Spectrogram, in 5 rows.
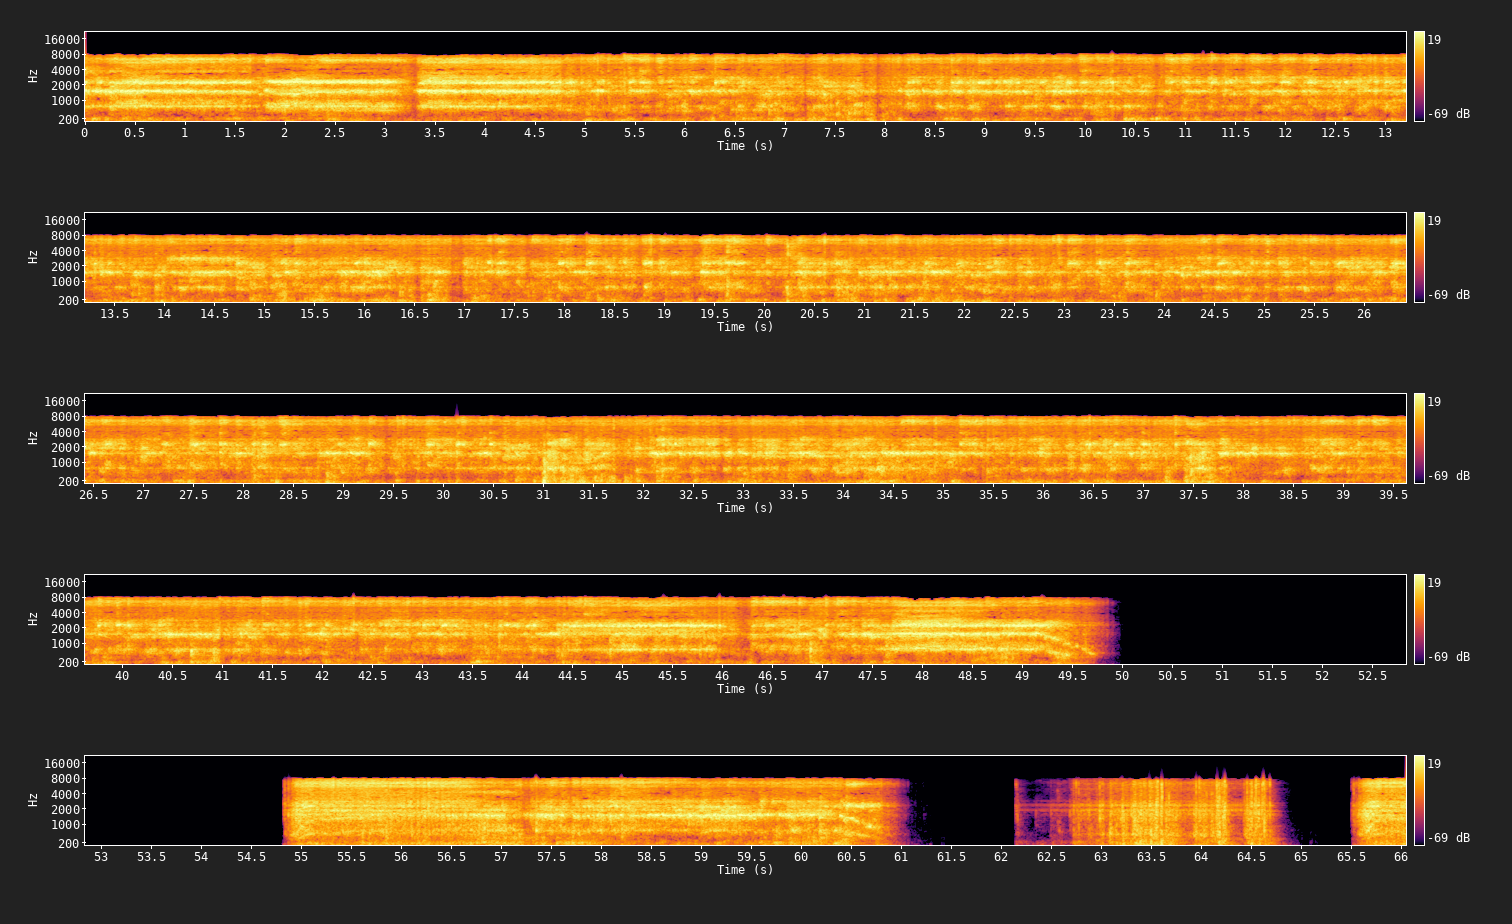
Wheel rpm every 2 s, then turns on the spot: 200, 200, 200, 200, 200, 200, 190, 200, 200, 200, 200, 200, 200, 200, 200, 200, 200, 200, 200, 200, 200, 200, 200, 200, 130, 0, 0, 80, 190, 190, 50, 10, 30.
62-64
